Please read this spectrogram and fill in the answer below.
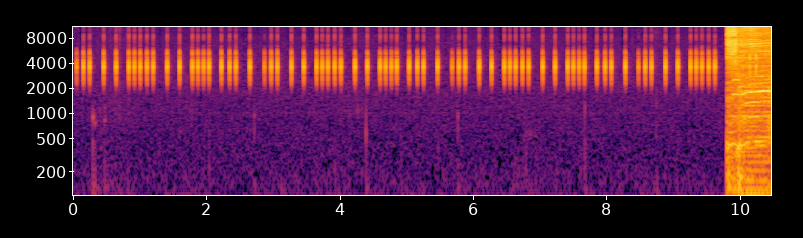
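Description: Phone keyboard key-click sounds from a typing filter: rapid short clicks, about seven a second, one for each letter as a message is typed out, with brief irregular pauses. The music cuts back in at the very end.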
